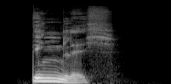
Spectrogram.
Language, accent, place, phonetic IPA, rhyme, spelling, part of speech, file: German, Germany, Berlin, [ˈdɪŋlɪç], -ɪŋlɪç, dinglich, adjective, De-dinglich.ogg
- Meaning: concrete, physical, nonabstract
